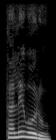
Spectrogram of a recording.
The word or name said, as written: ತಲವಾರ್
